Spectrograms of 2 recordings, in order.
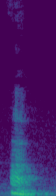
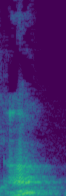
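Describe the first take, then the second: First: The syllable is said with a falling pitch. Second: The syllable is said with a rising pitch. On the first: The speaker agrees. "If you use with a neutral or a fourth, then it can often indicate agreement" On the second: The speaker is surprised. "If you use with a second or a third tone, it can often indicate surprise"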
